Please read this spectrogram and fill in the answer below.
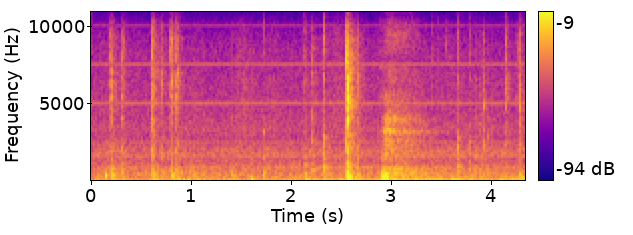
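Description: Typing on a computer keyboard: a scattered run of key clicks, with two heavier keystrokes a little past halfway.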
